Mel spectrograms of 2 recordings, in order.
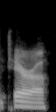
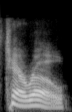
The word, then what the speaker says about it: tarot: Is that how you pronounce it necessarily? Because I always say Tara. I think that's how most people like accidentally pronounce it. And it's tarot, right? Not Tara. Cards. Well, what's interesting is there's no official correct pronunciation.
